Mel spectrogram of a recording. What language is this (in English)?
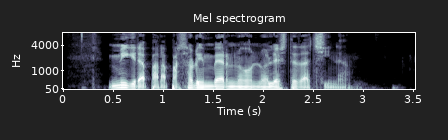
Galician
